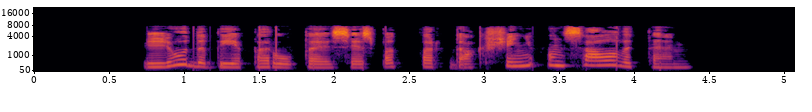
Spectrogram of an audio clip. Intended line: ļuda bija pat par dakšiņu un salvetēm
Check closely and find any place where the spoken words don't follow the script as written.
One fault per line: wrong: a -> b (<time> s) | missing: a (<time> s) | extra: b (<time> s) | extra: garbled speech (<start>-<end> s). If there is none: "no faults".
extra: parūpējusies (1.5 s)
